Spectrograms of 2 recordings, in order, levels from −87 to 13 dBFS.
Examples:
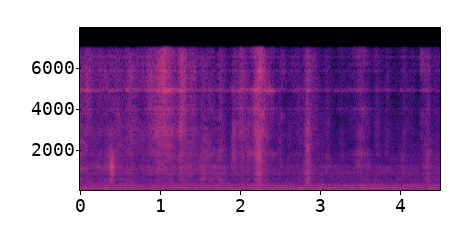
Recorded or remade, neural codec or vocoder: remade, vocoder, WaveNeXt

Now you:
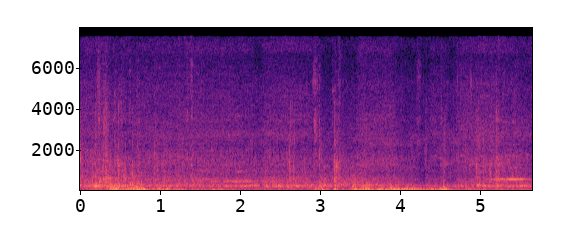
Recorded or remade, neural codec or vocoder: recorded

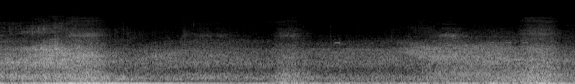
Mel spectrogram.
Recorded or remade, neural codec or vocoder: recorded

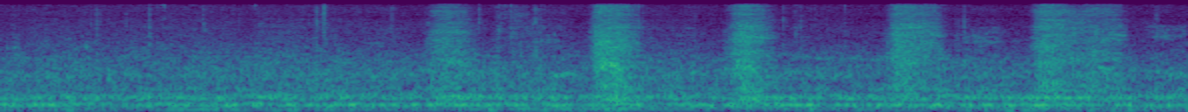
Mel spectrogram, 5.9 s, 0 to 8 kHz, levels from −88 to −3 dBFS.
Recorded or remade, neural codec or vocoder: recorded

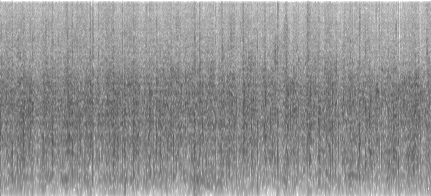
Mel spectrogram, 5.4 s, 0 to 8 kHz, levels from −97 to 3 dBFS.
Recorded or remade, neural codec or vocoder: remade, vocoder, WaveNeXt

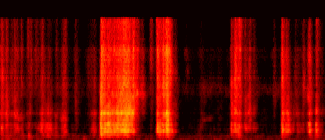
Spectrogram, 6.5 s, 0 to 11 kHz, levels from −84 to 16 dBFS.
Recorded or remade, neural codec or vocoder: remade, vocoder, WaveNeXt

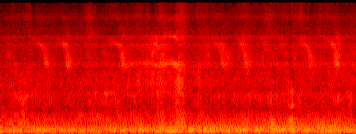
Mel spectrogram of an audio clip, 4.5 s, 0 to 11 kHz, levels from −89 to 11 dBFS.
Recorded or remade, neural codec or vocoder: remade, vocoder, WaveNeXt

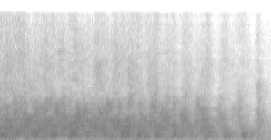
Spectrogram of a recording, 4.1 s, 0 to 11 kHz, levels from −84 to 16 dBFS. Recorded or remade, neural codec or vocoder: remade, vocoder, WaveNeXt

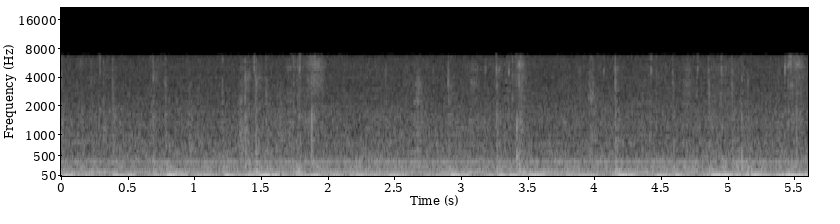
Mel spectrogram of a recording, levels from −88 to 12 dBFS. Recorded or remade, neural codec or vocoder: recorded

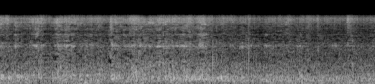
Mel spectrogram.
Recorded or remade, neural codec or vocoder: remade, vocoder, WaveNeXt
